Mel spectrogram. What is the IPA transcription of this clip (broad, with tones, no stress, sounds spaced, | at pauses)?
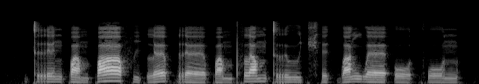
t r e˧ n p a˨˩ m p aː˥˩ f i˨˩ ʔ l ɛː˥˩ p̚ r ɛː˨˩ p a˩˦ m pʰ l a˥˩ m t r ɯː˧ t͡ɕʰ e˨˩ k̚ w a˥˩ ŋ w ɛː˧ ʔ oː˨˩ t̚ f o˧ n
